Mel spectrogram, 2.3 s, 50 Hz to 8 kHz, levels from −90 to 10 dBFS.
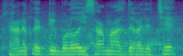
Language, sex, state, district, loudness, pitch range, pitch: Bengali, male, Assam, Hailakandi, -14 LUFS, 160-170 Hz, 165 Hz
